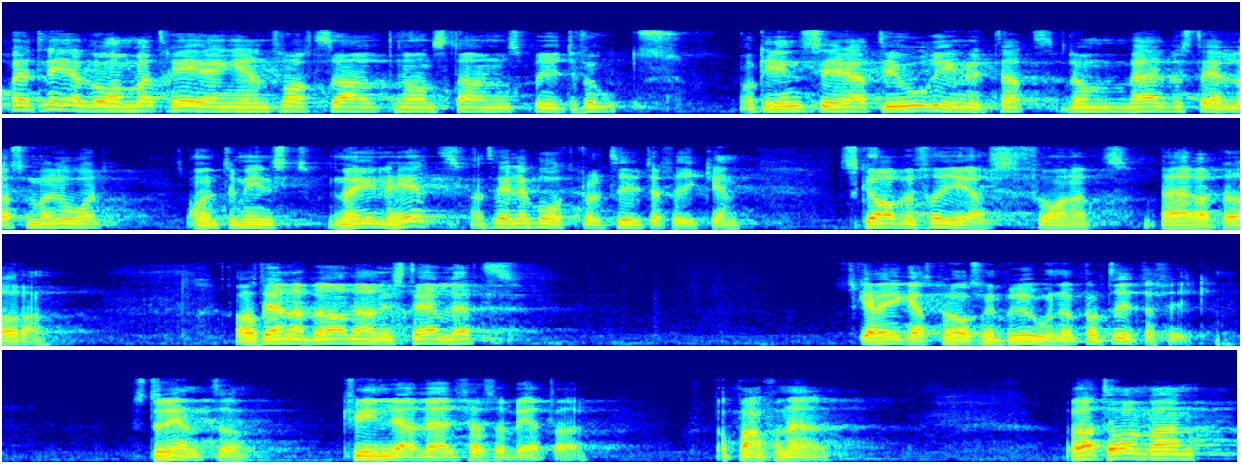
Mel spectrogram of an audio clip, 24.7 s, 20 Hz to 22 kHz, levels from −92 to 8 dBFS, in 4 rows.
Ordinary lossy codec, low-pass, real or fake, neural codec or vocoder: none; none; fake; codec, 16 kHz, 4 kbps, FreqCodec, larger model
